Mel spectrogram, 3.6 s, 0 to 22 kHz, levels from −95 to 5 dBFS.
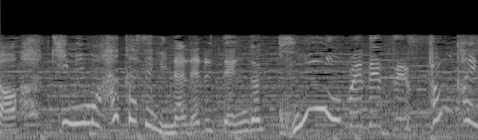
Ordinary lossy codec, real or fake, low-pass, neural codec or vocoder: none; real; none; none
